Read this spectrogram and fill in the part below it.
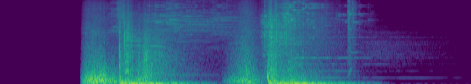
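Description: A loud triumphant fanfare plays.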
